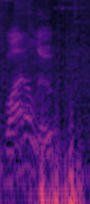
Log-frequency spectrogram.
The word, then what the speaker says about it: Guadalupe: The stretch of roadway known as the drag is the portion of Guadalupe Street that extends, strictly It's pronounced speaking, Guadalupe.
